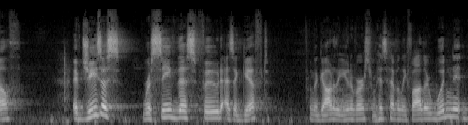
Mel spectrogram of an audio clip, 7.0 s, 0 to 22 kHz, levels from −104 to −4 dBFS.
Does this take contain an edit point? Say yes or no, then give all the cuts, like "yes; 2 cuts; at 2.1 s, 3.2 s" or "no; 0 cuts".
no; 0 cuts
